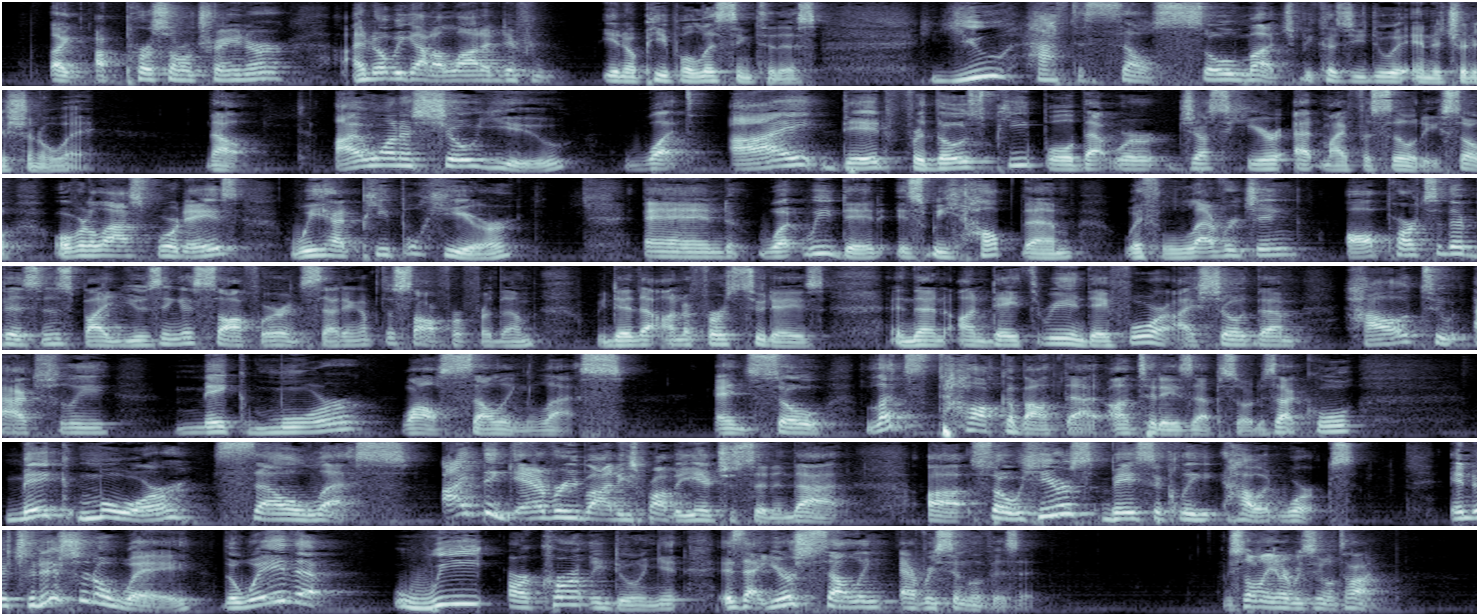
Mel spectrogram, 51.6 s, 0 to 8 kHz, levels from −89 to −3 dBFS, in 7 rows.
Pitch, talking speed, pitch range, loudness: 140 Hz, 195 wpm, 120-175 Hz, -18 LUFS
